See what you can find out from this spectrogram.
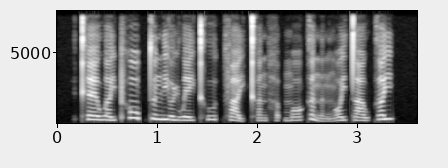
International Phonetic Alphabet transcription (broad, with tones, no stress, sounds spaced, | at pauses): kʰ ɛː˨ w ɐ˨˥ j pʰ ɔː˥ p̚ t̪ ɵ˧ n j ɵ˨ ɥ w e˨ j kʰ uː˧ t̚ f aː˨˩ j kʰ ɐ˨˧ n h ɐ˨ p̚ m ɔː˨˥ k ɐ˨˩ n ɐ˨˩ n ŋ ɔː˨ j t̪ aː˨ w k ɐ˥ j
